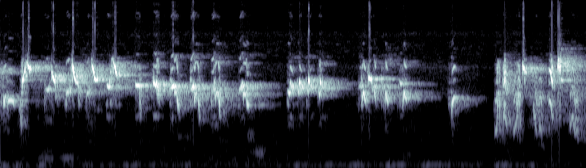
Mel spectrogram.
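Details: Lively sooty-headed bulbul delivering long 'ropel' song meant to lure other bulbuls into singing. Fast bubbly chatter runs for about two seconds, then breaks into short warbled bursts separated by brief pauses.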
